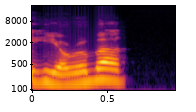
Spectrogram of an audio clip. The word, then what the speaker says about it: Yoruba: Now, you told us a little bit about Yoruba. Am I pronouncing that correctly? Yoruba? – It's Yoruba. Yoruba.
